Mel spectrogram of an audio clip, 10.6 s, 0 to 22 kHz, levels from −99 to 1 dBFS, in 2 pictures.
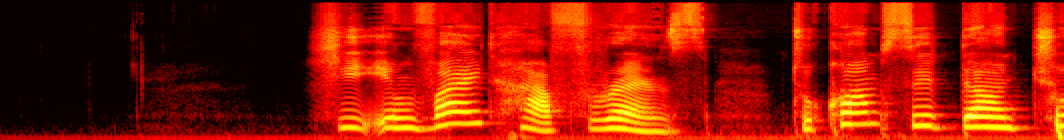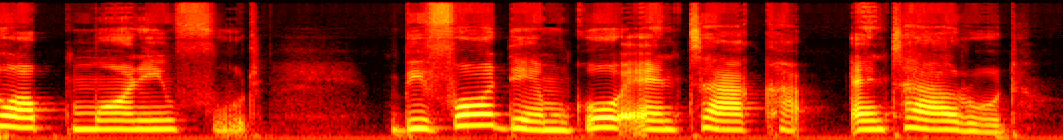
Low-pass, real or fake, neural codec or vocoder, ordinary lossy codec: none; real; none; none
